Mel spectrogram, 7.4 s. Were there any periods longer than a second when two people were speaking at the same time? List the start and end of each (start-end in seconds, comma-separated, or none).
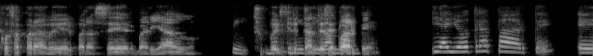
3.1-4.7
